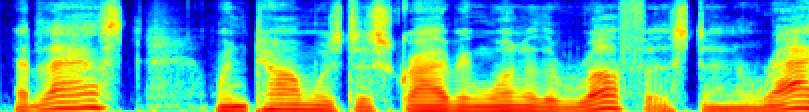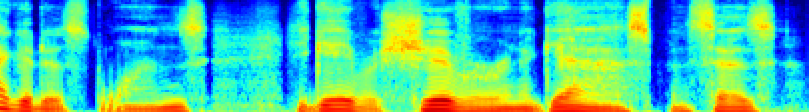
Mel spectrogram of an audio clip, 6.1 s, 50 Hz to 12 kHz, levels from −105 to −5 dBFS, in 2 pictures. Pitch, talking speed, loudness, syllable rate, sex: 120 Hz, 215 wpm, -20 LUFS, 5.5 syllables/s, male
